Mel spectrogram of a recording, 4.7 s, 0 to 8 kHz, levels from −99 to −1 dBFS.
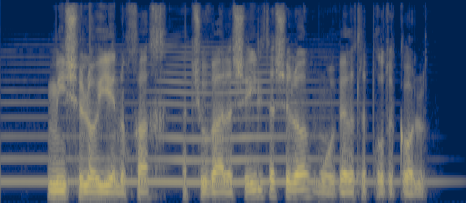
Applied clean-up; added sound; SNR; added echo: none; Wind instrument, woodwind instrument; 12 dB; none.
